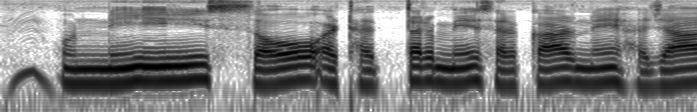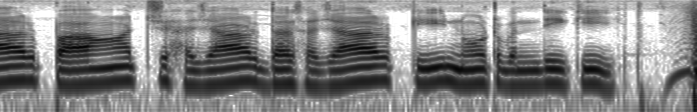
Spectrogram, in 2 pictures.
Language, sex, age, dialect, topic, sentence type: Hindi, male, 25-30, Awadhi Bundeli, banking, statement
